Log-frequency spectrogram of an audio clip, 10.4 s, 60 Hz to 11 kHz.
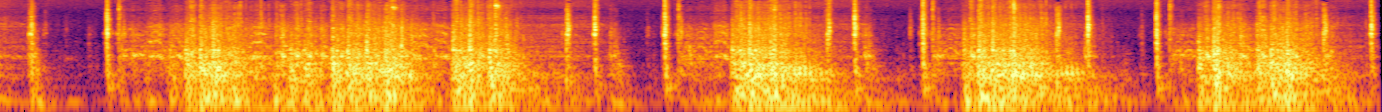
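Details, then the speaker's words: Rotax aircraft engine, brand-new Odyssey 236 battery, choke on, trying ignition off to spin then on: repeated starter whirring bursts with pauses, never catches; the prop stops completely while the starter spins; owner suspects the starter clutch. "Now that's actually stopping the prop completely now. Yeah, that's got to be that starter clutch."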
